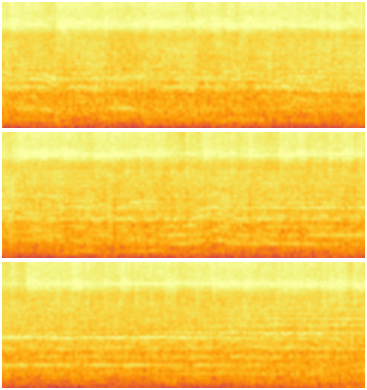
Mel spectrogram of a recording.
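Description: Rock band playing live through a PA, with electric guitars and drums, loud and unbroken.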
